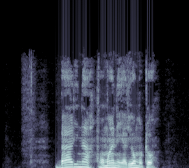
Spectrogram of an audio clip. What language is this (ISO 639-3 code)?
lug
